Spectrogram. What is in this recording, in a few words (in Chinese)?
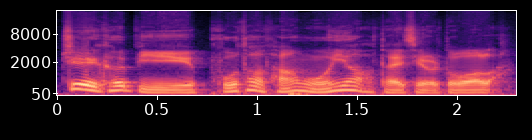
被治疗, BattleCry; 南宫三八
